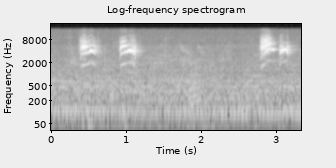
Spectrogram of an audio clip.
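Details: Caged kolibri ninja sunbird giving a few high squeaky chirps in pairs with pauses between, over faint low hum.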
